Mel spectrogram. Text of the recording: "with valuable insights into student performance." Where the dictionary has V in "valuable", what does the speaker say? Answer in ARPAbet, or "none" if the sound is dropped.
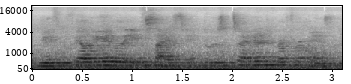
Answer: F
